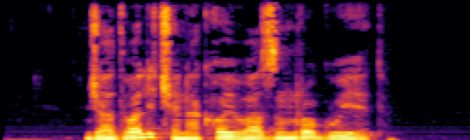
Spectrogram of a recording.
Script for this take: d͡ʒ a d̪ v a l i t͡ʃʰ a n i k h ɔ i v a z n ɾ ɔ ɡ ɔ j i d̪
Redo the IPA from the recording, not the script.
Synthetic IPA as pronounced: d͡ʒ a d̪ v a l i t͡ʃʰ e n a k h ɔ i v a z n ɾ ɔ ɡ u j e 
